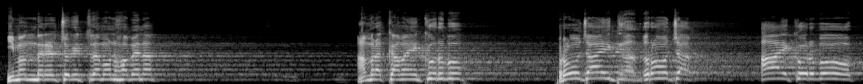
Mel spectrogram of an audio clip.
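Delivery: high-pitched sermon delivery; preaching. Acted. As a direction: preach it high and insistent to the congregation. Preaches in raised chant.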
